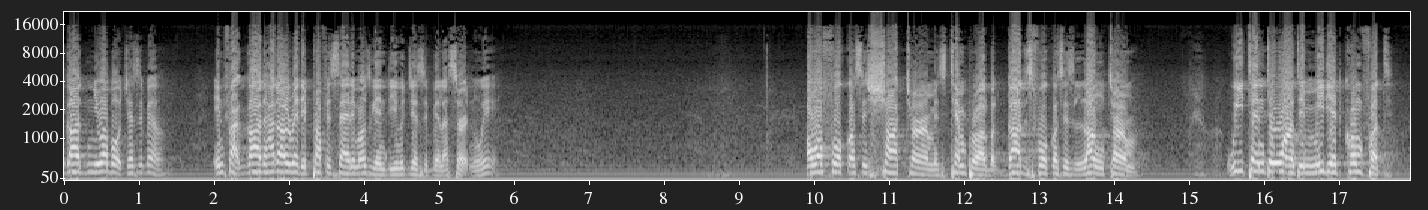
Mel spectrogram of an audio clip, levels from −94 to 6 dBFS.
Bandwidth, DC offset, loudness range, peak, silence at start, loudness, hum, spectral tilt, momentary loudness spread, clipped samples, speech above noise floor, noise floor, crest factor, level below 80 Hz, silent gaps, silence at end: over 20 kHz; 4%; 8 LU; 0 dBFS; 0 s; -7 LUFS; none; -3.5 dB/octave; 8 LU; 0.8%; 29 dB; -37 dBFS; 10 dB; -34 dBFS; none; 0.2 s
